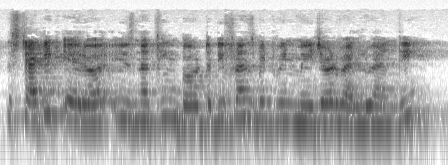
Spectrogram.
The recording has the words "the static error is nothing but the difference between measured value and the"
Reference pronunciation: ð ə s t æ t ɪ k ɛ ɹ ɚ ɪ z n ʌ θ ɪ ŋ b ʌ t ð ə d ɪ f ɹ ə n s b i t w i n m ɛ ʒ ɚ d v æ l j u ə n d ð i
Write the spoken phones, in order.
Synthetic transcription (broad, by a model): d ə s t æ t ɪ k ɛ ɹ ɚ ɪ z n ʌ t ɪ ŋ b ʌ t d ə d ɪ f ɹ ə n s b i t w i n m ɛ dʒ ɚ d v æ l j u ə n d i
